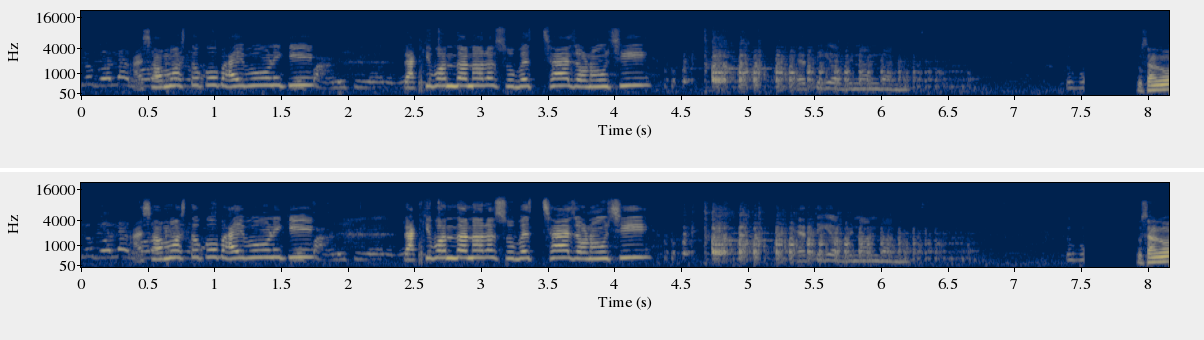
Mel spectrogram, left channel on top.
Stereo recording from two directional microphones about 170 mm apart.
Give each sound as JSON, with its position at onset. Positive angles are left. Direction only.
{"t": 0.4, "sound": "a woman's voice", "side_deg": 0}
{"t": 4.5, "sound": "dishes", "side_deg": -40}
{"t": 5.7, "sound": "speech", "side_deg": -30}
{"t": 7.9, "sound": "speech", "side_deg": -10}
